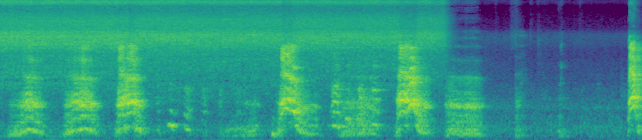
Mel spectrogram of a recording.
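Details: A puppy barking to draw a kitten into play: irregular yapping barks over a constant high hiss, which cuts off near the end, leaving near silence and one final bark.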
